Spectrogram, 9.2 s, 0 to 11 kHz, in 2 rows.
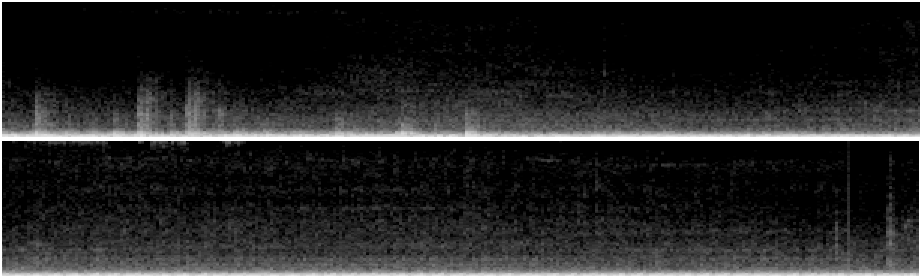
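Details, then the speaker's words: Audi RS3 swapped with stock 3.2 VR6 and 79mm turbo, low boost, on smoothed-out base tune: deep steady even engine rumble with no stumble; normal running, previously very rough. "from so now the car actually idles and drives and sounds like a vr before it was so rough"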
